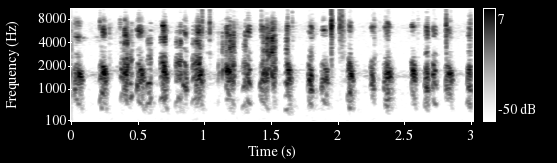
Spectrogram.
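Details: Chukar partridge kept for hunting utters rapid, somewhat uneven clucking notes, roughly two per second, harsh and broken, with a few brief higher squeaky sounds mixed in.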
